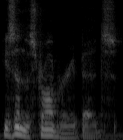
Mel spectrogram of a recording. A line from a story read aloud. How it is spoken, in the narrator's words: said James in a low voice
